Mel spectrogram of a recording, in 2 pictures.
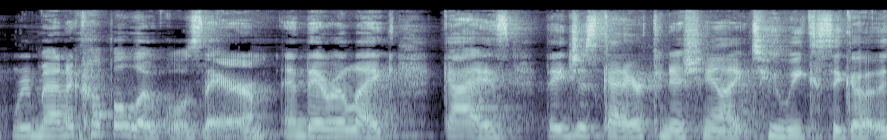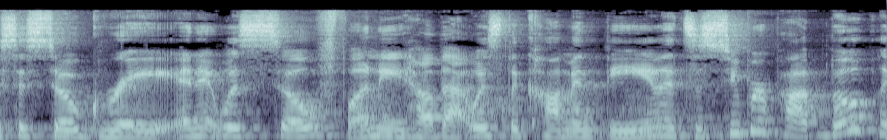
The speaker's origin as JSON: {"language": "English", "region": "Virginia", "country": "United States", "said": "Well, I'm not used to it. I'm from Virginia."}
